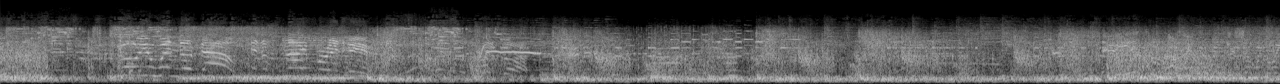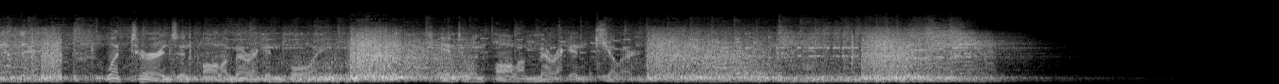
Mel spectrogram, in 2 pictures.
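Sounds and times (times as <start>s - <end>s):
gunshots in the trailer for the film Targets: 0.0s - 14.1s, 14.8s - 23.2s
people shouting: 1.0s - 5.5s.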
